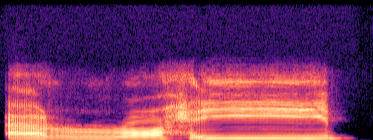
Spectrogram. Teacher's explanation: Ada getaran pada huruf ro-nya. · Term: takrir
